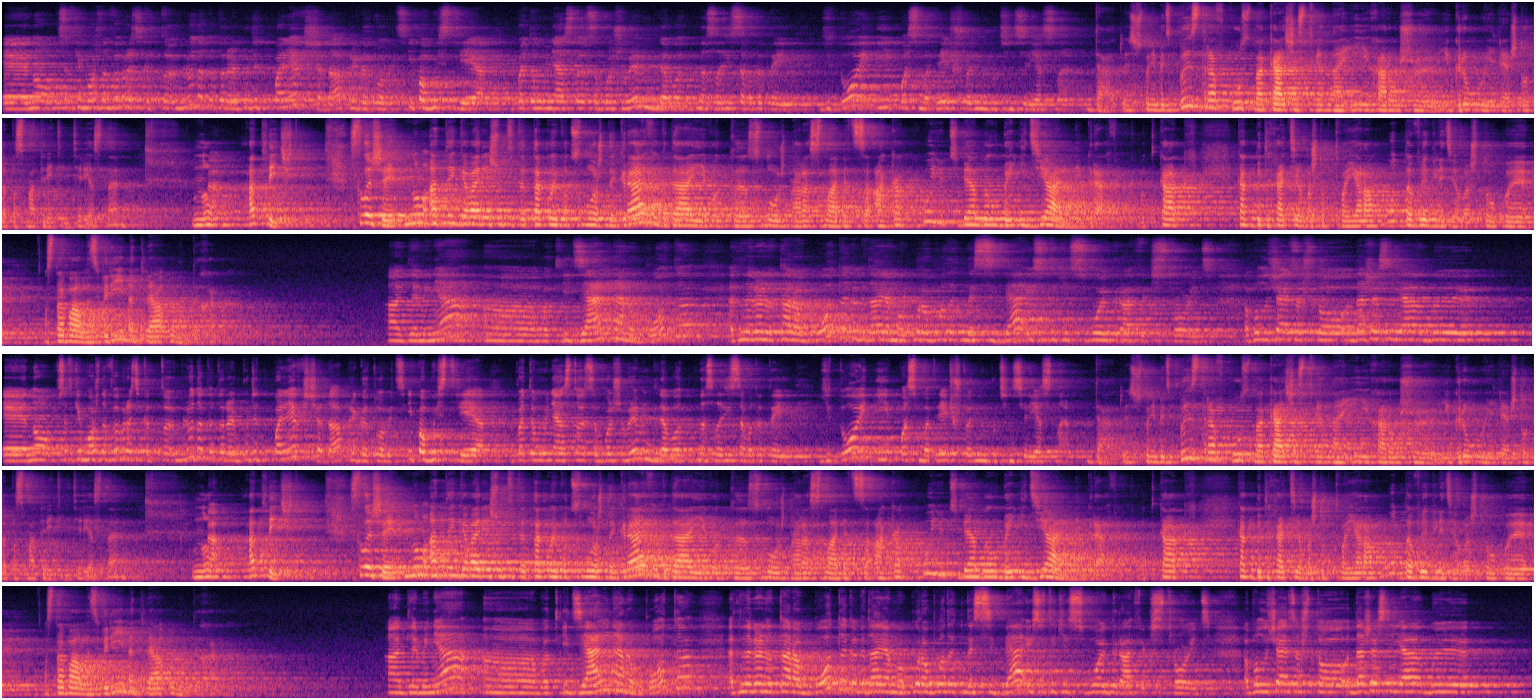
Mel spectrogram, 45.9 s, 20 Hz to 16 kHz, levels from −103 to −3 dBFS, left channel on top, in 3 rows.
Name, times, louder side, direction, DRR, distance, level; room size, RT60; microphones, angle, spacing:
voice 1, 0.0-4.9 5.1-10.7 17.4-17.5 34.5-45.3, right 2 dB, 70° right, 5 dB, 1.3 m, -28 dB
voice 2, 10.9-17.4 17.8-18.2 18.5-26.4 26.7-30.6 31.2-32.9, left 1 dB, 10° left, 2 dB, 1.1 m, -25 dB
18.5 x 12.0 x 5.6 m, 2.9 s
head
